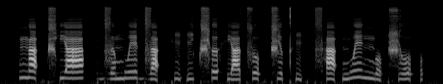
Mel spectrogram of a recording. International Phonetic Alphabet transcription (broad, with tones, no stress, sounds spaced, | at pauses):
ŋ a˦ ʔ t͡ɕʰ j a˦ | d͡z ə˧ m w e˥˧ d͡z a˨ ʔ k i˨ ʔ i˧ t͡ɕʰ ə˥˧ h j a˨˩ t͡s o˦ ʔ t͡ɕ ə˧ t̪ʰ i˨ ʔ t͡sʰ a˨ ʔ ŋ w e˥˧ ŋ o˨ ʔ ɕ o˦ ʔ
